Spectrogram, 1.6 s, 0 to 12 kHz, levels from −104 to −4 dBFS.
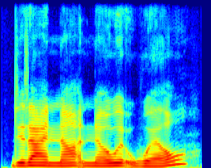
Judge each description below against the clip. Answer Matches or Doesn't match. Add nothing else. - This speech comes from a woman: Matches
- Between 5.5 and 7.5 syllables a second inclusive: Doesn't match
